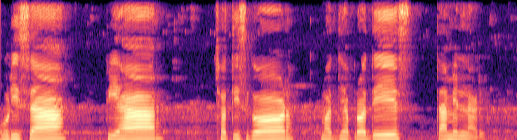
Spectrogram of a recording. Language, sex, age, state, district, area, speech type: Odia, female, 60+, Odisha, Balangir, urban, spontaneous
